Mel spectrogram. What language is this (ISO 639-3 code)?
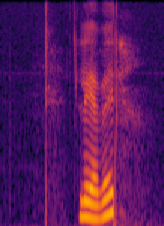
nor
